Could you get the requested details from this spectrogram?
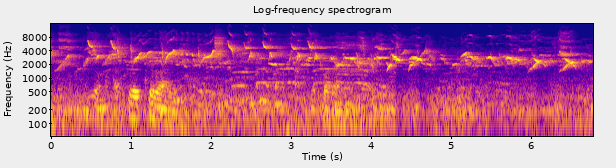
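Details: Competition singing of greater green leafbirds at Cikeas: rapid, varied high notes, sharp downslurred whistles and buzzy chips tumbling over each other from several birds, with voices briefly audible early on.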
